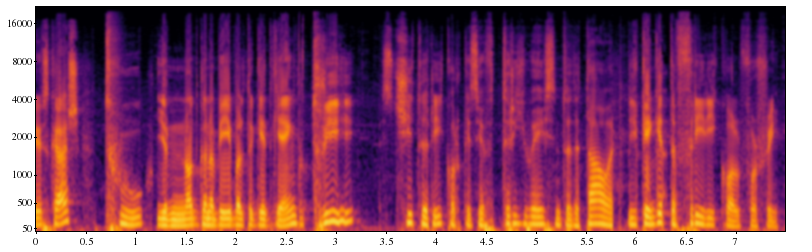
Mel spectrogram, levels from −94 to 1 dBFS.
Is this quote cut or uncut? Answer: cut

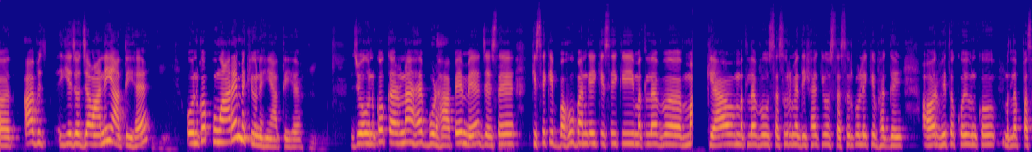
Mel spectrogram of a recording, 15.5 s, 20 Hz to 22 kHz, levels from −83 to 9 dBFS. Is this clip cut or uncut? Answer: cut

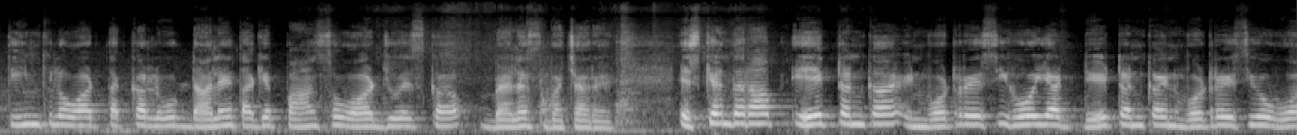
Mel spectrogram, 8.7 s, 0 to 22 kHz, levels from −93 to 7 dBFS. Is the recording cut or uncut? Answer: uncut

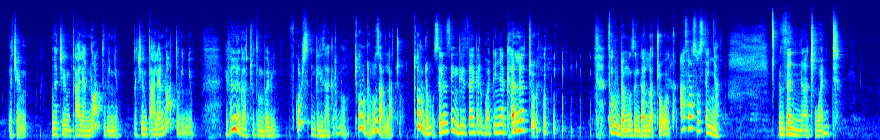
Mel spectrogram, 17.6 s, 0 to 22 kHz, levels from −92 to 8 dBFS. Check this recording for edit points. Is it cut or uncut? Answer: cut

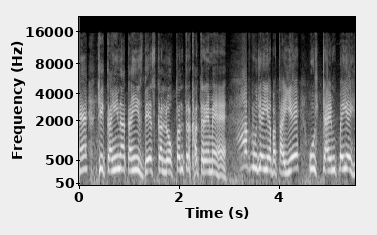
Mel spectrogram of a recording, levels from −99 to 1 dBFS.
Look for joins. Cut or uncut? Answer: cut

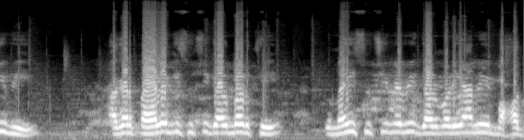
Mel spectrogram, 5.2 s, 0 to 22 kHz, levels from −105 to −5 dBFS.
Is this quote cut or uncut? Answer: uncut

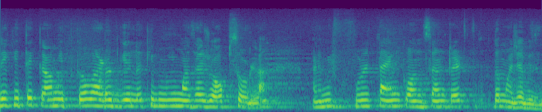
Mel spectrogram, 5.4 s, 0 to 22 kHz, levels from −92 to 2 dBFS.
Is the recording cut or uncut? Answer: uncut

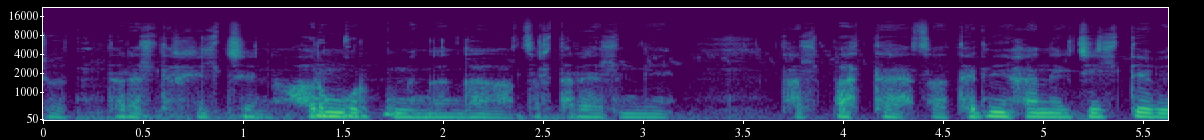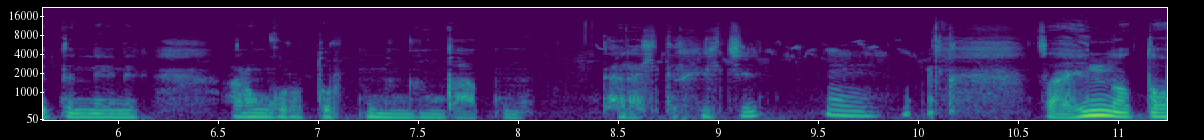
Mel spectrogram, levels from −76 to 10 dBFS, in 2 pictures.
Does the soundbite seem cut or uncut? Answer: uncut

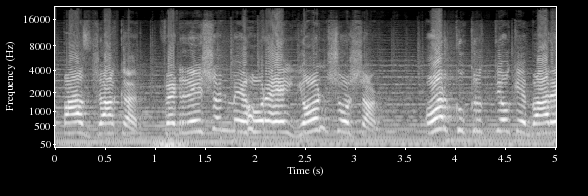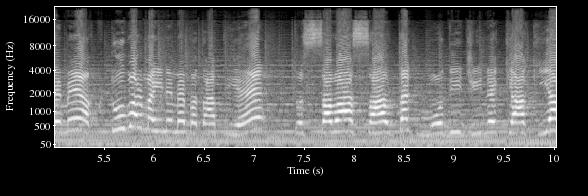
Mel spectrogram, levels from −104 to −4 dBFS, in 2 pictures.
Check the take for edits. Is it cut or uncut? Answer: cut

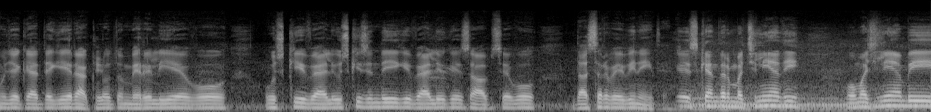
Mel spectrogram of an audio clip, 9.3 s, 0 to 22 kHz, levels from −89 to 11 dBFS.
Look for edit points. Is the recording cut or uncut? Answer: cut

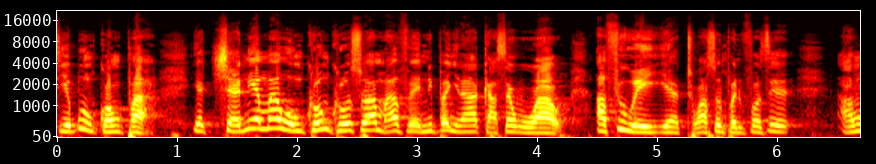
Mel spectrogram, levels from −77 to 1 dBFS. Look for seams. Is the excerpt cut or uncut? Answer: uncut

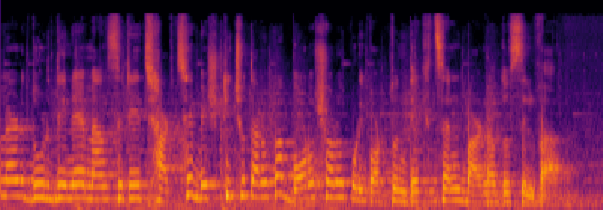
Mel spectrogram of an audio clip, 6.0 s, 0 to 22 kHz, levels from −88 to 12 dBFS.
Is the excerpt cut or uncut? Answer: uncut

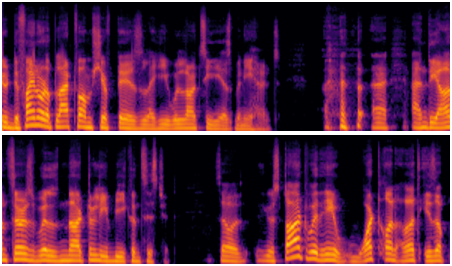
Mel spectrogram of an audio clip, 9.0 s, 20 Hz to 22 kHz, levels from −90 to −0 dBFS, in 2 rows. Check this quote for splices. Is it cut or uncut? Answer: uncut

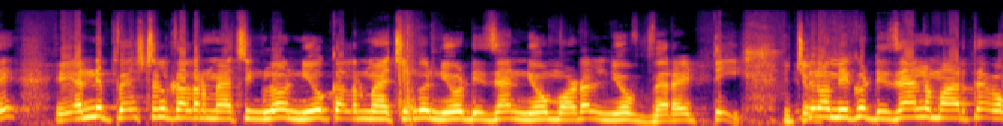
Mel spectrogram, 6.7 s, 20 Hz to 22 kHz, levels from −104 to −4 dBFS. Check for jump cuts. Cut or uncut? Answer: cut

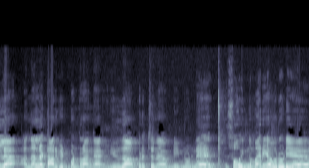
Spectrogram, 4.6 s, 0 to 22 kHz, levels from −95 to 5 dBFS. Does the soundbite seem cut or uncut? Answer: uncut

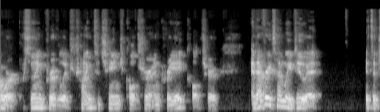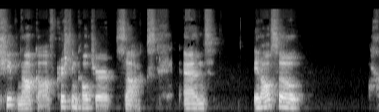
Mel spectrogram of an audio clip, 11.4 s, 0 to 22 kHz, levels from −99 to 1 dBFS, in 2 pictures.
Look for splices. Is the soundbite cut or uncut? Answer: uncut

